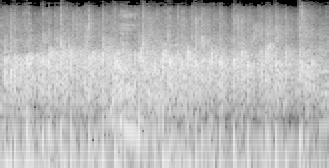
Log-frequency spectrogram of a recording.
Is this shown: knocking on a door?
no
